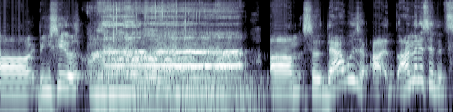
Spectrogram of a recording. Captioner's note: screeches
